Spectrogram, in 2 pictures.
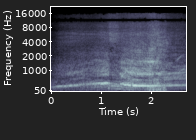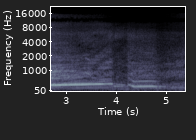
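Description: A car accelerating hard past the crowd, its engine note climbing, dipping once about a second and a half in, then climbing again. It is loudest about two seconds in and fades away after about four seconds.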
